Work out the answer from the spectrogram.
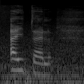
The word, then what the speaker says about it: Aital: Il s'appelle Aital. Aital, qui est en fait, qui se prononce Eita en langue d'Ossien, et qui veut dire ainsi.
